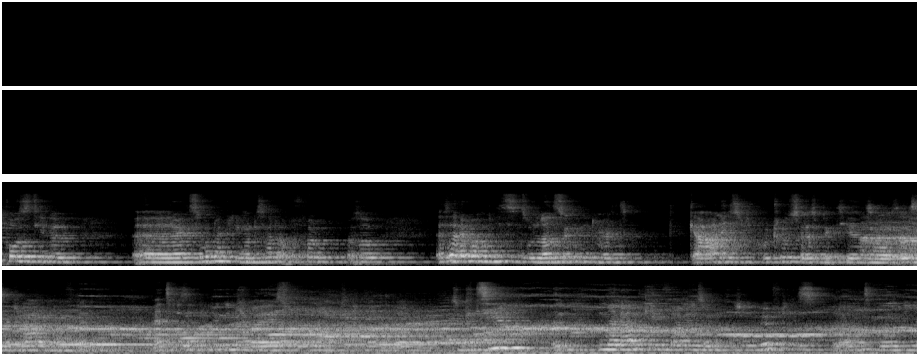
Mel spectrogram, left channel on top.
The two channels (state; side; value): silent; left; digital silence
